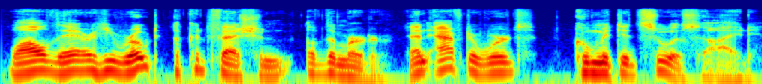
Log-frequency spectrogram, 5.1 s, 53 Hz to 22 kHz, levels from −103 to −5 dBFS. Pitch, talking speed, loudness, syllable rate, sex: 110 Hz, 155 wpm, -19 LUFS, 5.7 syllables/s, male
